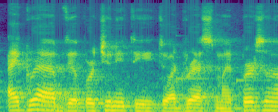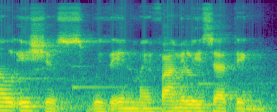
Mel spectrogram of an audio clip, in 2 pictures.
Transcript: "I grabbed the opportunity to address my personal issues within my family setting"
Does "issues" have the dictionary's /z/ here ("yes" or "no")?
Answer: no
